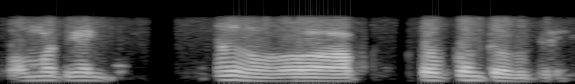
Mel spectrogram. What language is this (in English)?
Kannada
